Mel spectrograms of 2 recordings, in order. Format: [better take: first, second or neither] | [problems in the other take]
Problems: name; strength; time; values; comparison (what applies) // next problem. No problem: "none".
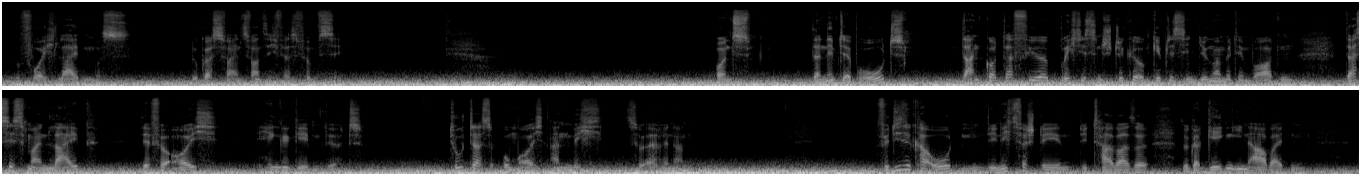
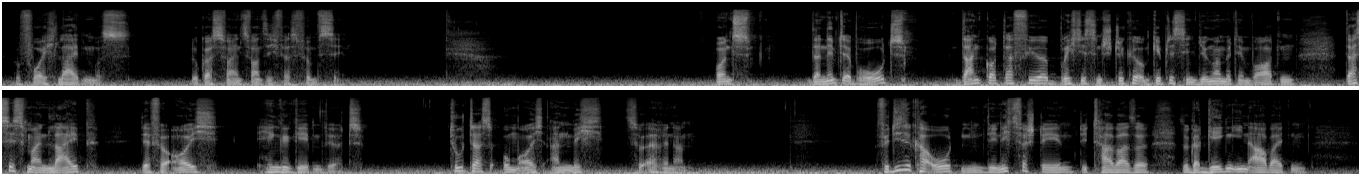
second | low rumble; loud; throughout; 4 dB below the speech; faint in the second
